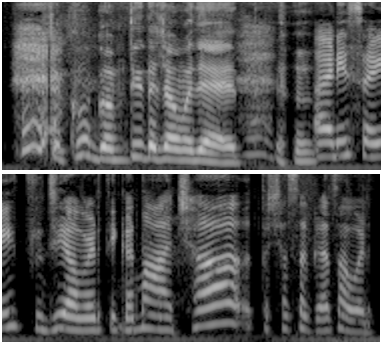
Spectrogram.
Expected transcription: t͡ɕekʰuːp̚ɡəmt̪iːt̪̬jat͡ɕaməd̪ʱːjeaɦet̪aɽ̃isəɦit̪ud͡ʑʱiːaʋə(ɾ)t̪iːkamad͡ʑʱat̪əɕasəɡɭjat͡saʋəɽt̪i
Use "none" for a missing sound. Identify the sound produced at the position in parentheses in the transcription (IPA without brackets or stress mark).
ɽ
